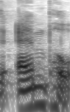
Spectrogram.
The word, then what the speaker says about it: ample: 一个是 enough，一个是 ample，不要念成 apple，不是苹果，是 ample 啊，最后一个是 adequate，这三个单词都表示充分的啊，用法一样啊，很简单。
